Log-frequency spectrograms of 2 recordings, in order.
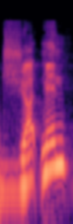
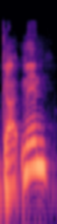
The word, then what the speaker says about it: Gutman: Uh he said Colt Jutman instead of Gutman, which if it's Jutman, boy, no way.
